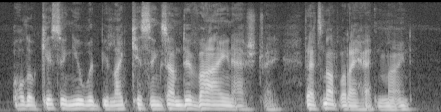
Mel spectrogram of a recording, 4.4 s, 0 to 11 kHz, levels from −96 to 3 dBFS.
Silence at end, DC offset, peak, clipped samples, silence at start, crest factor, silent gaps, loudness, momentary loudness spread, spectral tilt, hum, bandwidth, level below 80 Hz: 0.3 s; under 0.1%; 0 dBFS; under 0.1%; 0.15 s; 14 dB; none; -14 LUFS; 10 LU; -4.5 dB/octave; none; 10.5 kHz; -44 dBFS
